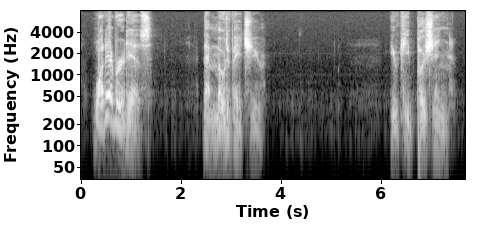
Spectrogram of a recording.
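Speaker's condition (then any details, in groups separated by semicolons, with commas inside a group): Throat cancer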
